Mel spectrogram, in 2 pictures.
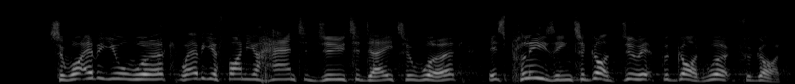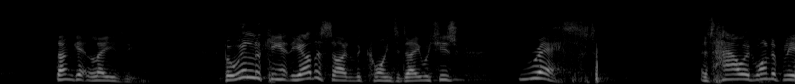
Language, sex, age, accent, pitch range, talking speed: English, male, 40-59, British, 170-225 Hz, 170 wpm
